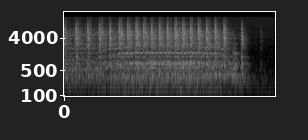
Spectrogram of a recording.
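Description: Singer sewing machine running a straight stitch with a twin needle: rapid, even needle strokes over a motor whine, stopping about three and a half seconds in.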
